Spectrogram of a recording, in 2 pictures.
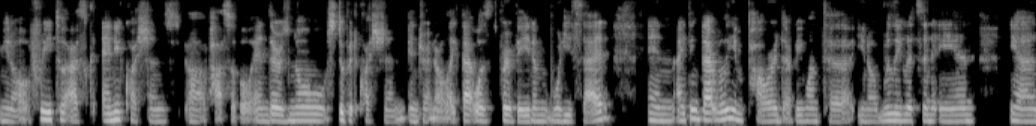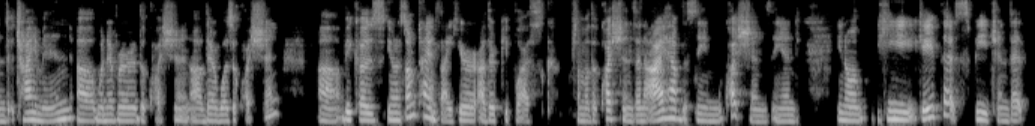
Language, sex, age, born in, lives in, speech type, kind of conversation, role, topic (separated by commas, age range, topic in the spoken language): English, female, 40-44, South Korea, United States, conversation, unstructured, none, What small teacher habits made learning click for you, and why did they matter?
